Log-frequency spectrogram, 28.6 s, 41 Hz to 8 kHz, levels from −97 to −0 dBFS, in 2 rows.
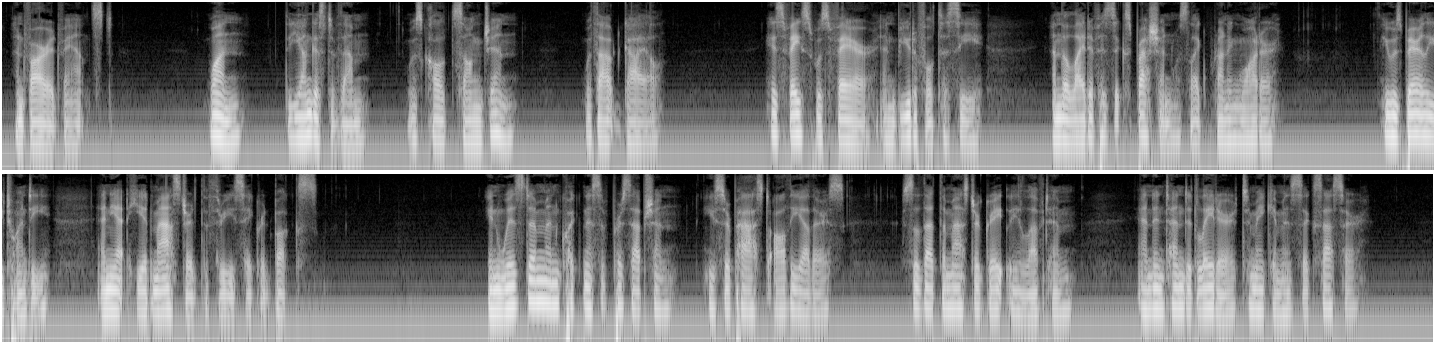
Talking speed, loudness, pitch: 150 wpm, -19 LUFS, 90 Hz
